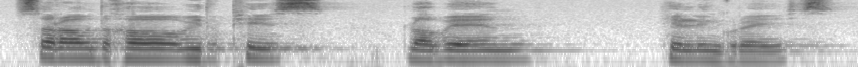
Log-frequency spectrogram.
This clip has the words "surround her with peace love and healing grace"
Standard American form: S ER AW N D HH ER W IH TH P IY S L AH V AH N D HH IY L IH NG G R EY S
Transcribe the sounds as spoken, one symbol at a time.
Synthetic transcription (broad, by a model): S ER AW N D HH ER W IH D P IY S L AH B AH N HH IY L IH NG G R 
